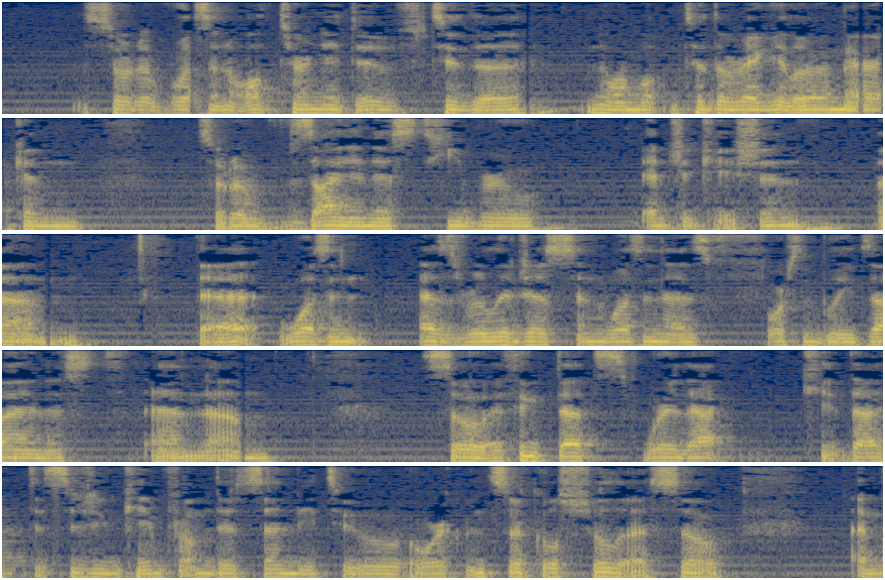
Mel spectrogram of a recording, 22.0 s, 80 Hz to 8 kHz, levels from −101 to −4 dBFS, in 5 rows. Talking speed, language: 135 wpm, English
